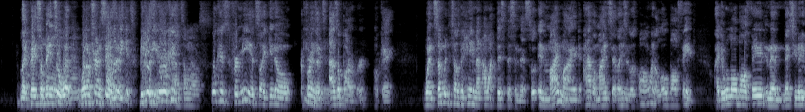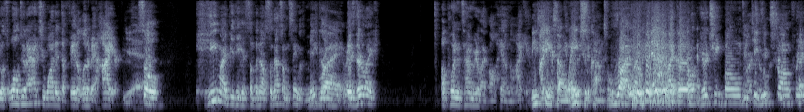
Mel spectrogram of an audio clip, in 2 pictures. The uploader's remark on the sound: Our first episode recorded on a simple blue yeti microphone. Next few episodes will be recorded with better mic's sorry for the quality its our first episode lol.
